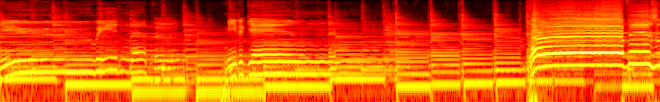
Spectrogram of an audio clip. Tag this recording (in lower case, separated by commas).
music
